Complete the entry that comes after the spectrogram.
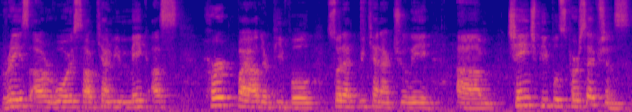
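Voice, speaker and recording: A man's voice: fairly high pitch, unhurried, few pauses, dark tone. A man from Turkey giving a seminar talk in an informal, chatty way with plenty of fillers, recorded in a room away from the mic. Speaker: seminar presenter. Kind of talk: conference presentation. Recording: echoey room from a distance.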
